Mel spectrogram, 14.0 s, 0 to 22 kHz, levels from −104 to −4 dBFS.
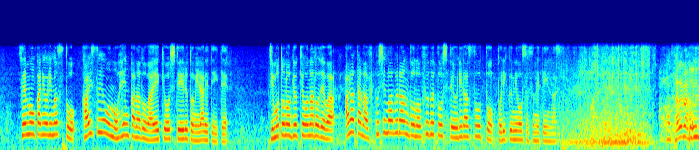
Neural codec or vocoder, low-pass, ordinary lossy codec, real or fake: codec, 16 kHz, 4 kbps, FunCodec, trained on Chinese and English, 50 frames a second; 7.2 kHz; Opus, 24 kbps; fake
